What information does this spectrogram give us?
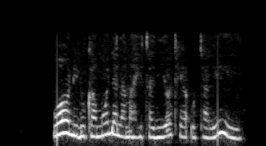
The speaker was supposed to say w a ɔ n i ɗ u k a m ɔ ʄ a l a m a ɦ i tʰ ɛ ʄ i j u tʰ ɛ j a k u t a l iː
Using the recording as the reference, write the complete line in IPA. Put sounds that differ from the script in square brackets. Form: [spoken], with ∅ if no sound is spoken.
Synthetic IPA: w a ɔ n i ɗ u k a m ɔ ʄ a l a m a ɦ i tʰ [a] ʄ i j [ɔ] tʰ ɛ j a [ʔ] u t a l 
